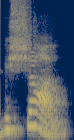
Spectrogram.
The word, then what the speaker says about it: विशाल: इसलिए जब मैं ' विशाल' पढ़ता हूँ, तो मैं कुछ समय के लिए 'i' का उच्चारण 'v' की तरह करूँगा, विशाल। ठीक है? याद रखें, आपको इसे थोड़े समय के लिए ही कहना है।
